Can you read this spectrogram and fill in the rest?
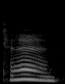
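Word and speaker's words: כן: final none can okay and that means yes can and low is no can this is how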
